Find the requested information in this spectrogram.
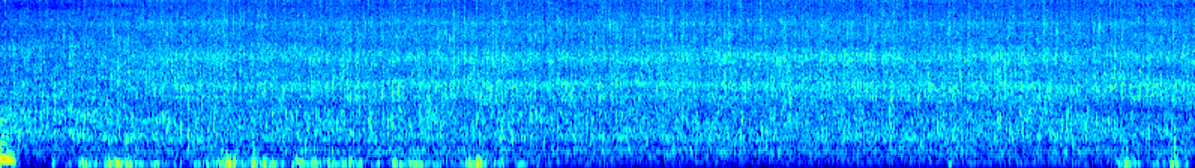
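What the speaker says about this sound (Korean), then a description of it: "계곡물." Steady rush of a mountain stream flowing over rocks below a small waterfall, continuous and fairly loud, with no voices.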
